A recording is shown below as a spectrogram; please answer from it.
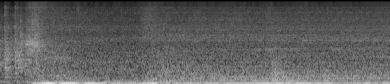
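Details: Audi TT 3.2 VR6, in the context of a timing chain replacement, starts, revs briefly, then settles into an even, steady idle with no rattle or chain slap; normal start and idle.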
